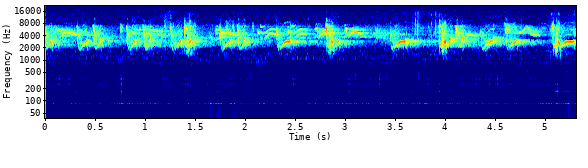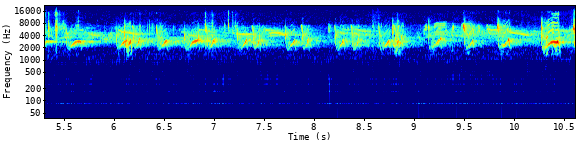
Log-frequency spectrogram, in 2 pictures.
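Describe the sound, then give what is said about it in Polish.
A female bird's short, dull chirps repeat in quick succession for the whole stretch, fairly steady in level, with no voices or other sounds. “Głos samicy to pojedyncze, ciche, tępe ćwierknięcia.”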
